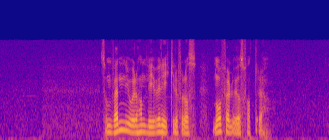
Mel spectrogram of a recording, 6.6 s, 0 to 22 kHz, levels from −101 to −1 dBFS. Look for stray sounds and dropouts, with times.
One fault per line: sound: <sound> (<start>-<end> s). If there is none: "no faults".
no faults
